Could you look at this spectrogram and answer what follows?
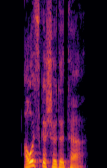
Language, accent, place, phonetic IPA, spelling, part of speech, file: German, Germany, Berlin, [ˈaʊ̯sɡəˌʃʏtətɐ], ausgeschütteter, adjective, De-ausgeschütteter.ogg
- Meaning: inflection of ausgeschüttet: 1. strong/mixed nominative masculine singular 2. strong genitive/dative feminine singular 3. strong genitive plural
